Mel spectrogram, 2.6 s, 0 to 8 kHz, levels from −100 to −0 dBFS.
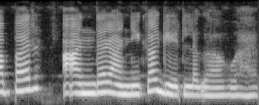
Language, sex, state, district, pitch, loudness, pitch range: Hindi, female, Uttar Pradesh, Lucknow, 230 Hz, -16 LUFS, 195-265 Hz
